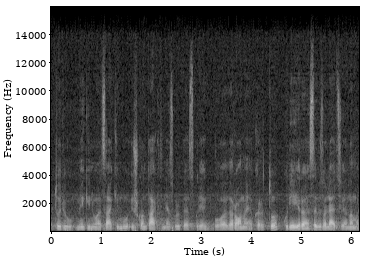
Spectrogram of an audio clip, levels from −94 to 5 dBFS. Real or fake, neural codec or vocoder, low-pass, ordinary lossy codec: fake; vocoder, 44.1 kHz, 128 mel bands every 256 samples, BigVGAN v2; 14.4 kHz; Opus, 64 kbps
